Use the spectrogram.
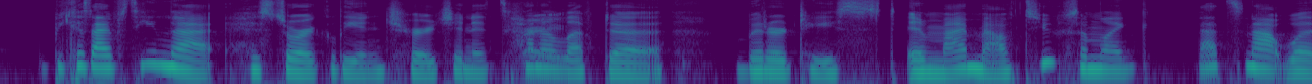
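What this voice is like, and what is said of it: Usual voice. Nothing is said of it.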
